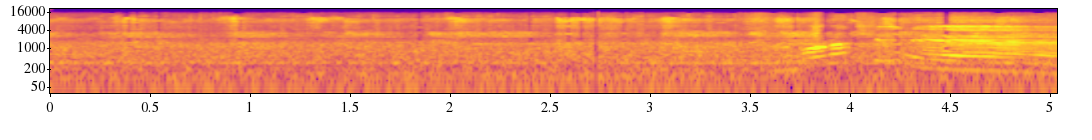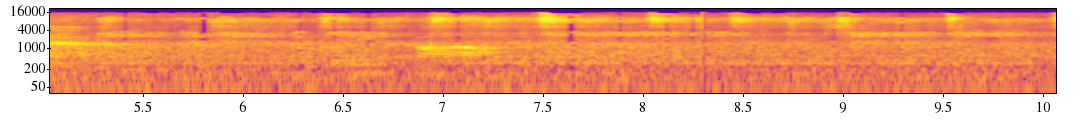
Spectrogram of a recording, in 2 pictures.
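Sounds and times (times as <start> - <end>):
vehicle cabin road drone: 0.0 - 10.0.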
